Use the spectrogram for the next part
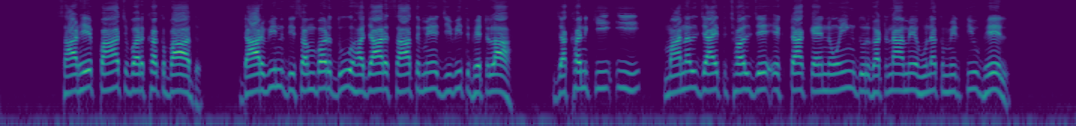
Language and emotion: Maithili, neutral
